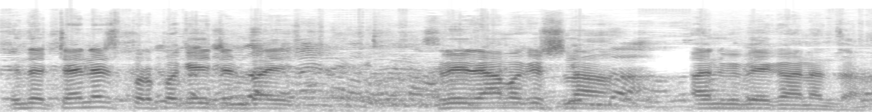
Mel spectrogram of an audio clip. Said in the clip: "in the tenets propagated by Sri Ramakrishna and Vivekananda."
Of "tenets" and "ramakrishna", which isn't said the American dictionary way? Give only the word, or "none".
none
